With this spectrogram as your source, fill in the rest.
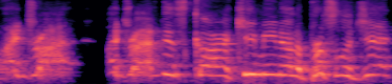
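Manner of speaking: put-on wrestler yell. Retelling a favourite Ric Flair quote in a Ric Flair energetic yell impression. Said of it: "And he's yelling all energy".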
